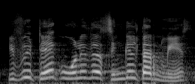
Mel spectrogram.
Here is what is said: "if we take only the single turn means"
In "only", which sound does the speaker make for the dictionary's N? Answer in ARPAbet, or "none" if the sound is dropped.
none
